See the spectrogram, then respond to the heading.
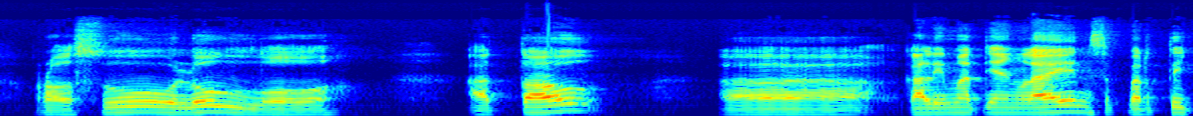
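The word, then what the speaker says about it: رسول الله: dibaca Allah Rasulullah didahului sebelum kalimat Allah itu ada harokat dhomah Rasulullah bertemu dengan lafaz Allah maka dibacanya Rasulullah nggak dibaca kalau ada yang baca Rasulullah itu cara bacanya Salah tapi yang benar dibaca tebal Rasulullah atau kalimat yang lain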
